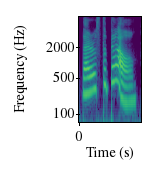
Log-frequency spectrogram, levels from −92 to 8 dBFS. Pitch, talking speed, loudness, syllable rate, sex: 280 Hz, 175 wpm, -19 LUFS, 6.1 syllables/s, female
